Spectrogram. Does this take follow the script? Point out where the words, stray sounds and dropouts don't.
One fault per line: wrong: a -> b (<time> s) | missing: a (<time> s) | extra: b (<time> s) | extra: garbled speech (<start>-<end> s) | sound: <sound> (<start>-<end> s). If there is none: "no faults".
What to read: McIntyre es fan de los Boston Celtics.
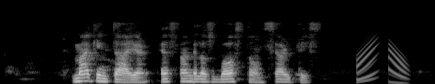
sound: chirp (3.6-4.1 s)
